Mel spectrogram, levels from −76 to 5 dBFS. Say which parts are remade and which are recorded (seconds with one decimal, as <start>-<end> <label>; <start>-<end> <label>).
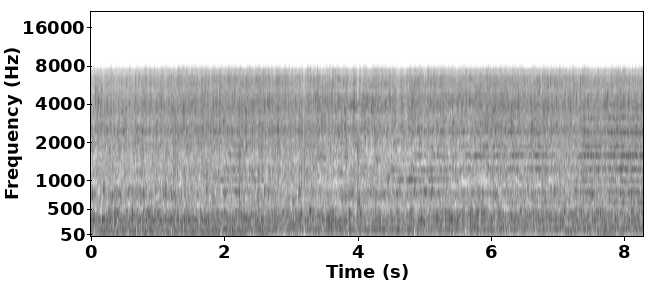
0.0-3.5 recorded; 3.5-6.1 remade; 6.1-8.3 recorded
